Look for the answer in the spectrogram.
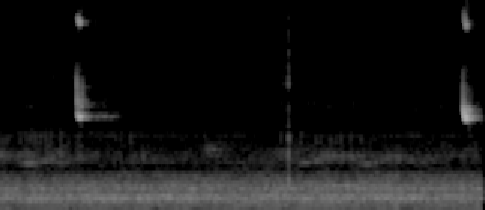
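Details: A California towhee near the Suisun marsh in Fairfield, California gives two sharp, high metallic chinks about two and a half seconds apart over a steady low hum.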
